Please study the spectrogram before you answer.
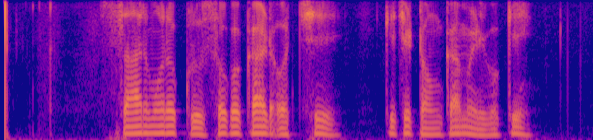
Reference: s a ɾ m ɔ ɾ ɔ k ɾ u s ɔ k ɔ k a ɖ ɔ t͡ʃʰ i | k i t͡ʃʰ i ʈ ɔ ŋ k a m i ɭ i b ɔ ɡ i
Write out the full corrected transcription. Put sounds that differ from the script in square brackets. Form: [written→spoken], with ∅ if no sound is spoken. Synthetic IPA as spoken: s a ɾ m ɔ ɾ ɔ k ɾ u s ɔ k ɔ k a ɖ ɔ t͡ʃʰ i | k i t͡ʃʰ i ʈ ɔ ŋ k a m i ɭ i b ɔ [ɡ→k] i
